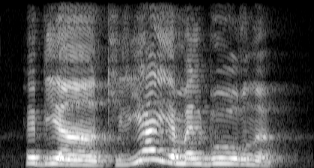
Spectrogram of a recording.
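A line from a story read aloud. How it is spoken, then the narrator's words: Crying out. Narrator (French): s'écria Paganel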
